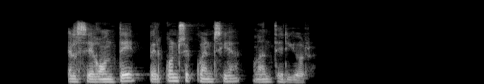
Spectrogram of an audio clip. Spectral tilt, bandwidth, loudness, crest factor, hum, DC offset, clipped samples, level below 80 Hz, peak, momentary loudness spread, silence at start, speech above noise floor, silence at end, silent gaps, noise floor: -3.5 dB/octave; 8 kHz; -18 LUFS; 20 dB; none; under 0.1%; under 0.1%; -60 dBFS; -2 dBFS; 11 LU; 0.7 s; over 72 dB; 1.75 s; none; under -90 dBFS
